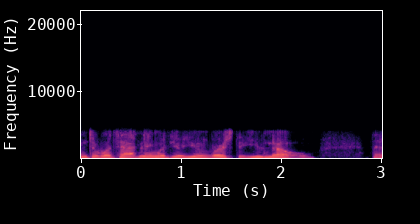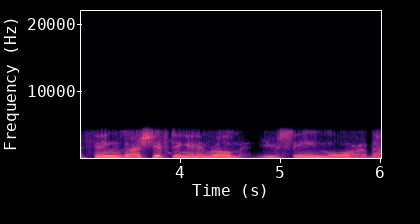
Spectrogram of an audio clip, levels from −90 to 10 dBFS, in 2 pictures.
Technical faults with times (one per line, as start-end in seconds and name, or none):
0.00-6.01 Opus voice compression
